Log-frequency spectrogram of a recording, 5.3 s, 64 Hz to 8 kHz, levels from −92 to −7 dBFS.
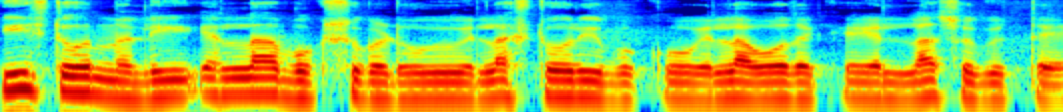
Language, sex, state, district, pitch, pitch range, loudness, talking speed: Kannada, male, Karnataka, Chamarajanagar, 120 Hz, 115-130 Hz, -16 LUFS, 145 wpm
